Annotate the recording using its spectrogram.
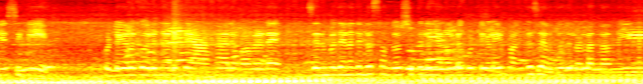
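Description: A woman speaking in a conversational voice, over a steady low rumble.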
